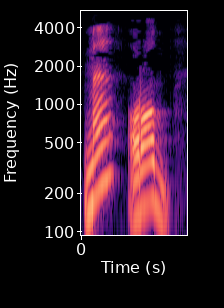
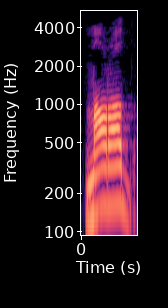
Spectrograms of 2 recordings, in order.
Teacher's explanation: الميم مرققة والراء والضاد مفخمتان · Shown in: first take · فلا يصح أن يقول القائل مرض فيفخم الميم تبعا للراء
